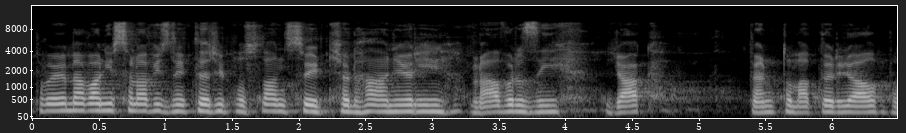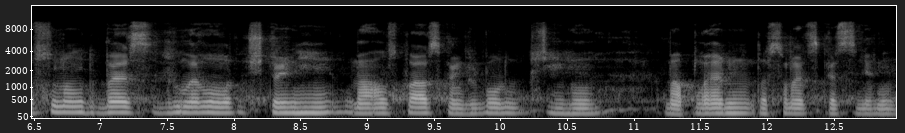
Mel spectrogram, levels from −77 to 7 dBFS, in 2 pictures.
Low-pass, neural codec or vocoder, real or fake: 9.9 kHz; autoencoder, 22.05 kHz, a latent of 192 numbers a frame, VITS, trained on one speaker; fake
